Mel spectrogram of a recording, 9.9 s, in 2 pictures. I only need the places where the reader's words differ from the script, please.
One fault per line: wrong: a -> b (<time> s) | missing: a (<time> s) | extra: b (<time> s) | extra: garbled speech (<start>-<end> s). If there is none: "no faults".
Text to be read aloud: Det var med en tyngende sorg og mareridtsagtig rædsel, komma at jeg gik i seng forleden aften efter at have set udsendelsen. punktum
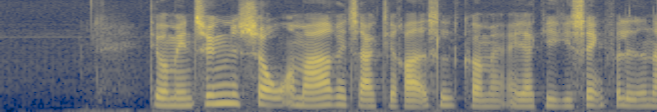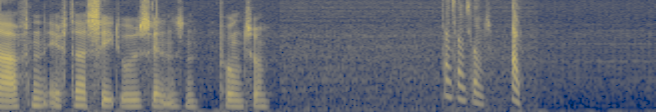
no faults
